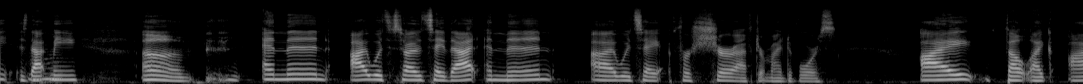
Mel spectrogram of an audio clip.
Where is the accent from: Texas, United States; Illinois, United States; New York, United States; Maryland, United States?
Texas, United States; Dallas; Because I didn't grow up in that I grew up in Dallas.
